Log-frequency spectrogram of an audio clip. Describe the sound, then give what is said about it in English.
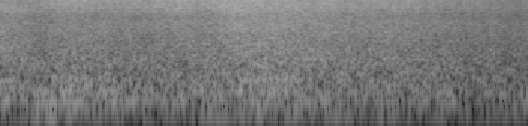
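Rough sea surf churns continuously with gusting wind roaring over it, a loud, dense wash of noise with no voices, like a raging storm at sea. “For weeks on end, they endured raging storms at sea.”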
